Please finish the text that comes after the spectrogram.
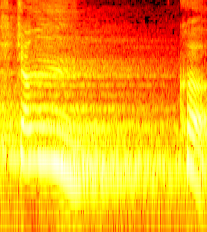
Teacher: इसका जो उच्चारण है वो नासिका से होता है. नासिका मीन्स नाक से होता है. तो इसका उच्चारण हम नासिका द्वारा करते हैं. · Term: अनुस्वार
